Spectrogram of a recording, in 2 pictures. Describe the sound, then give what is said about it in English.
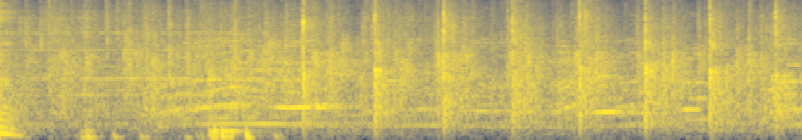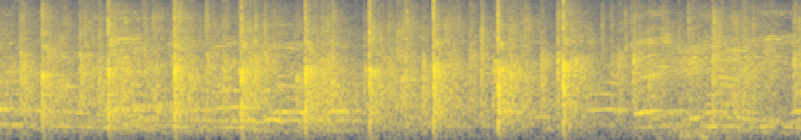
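An audience claps hands unto the Lord in praise, a dense, steady stream of applause with a loose rhythmic pulse, while voices call out over it. “If you believe that God is about to do it, can you clap your hands unto the Lord and give him praise?”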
